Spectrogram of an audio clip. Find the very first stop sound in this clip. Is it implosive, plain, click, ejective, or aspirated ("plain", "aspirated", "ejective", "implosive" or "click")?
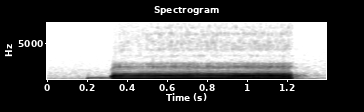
implosive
